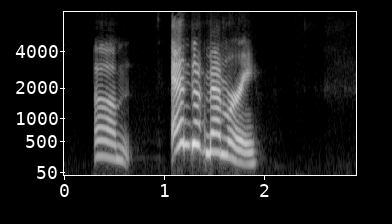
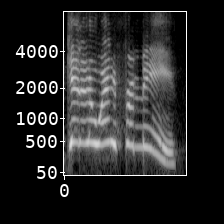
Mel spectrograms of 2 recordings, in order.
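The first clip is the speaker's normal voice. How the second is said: mock panic; 9 semitones higher than usual. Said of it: "and he's like".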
